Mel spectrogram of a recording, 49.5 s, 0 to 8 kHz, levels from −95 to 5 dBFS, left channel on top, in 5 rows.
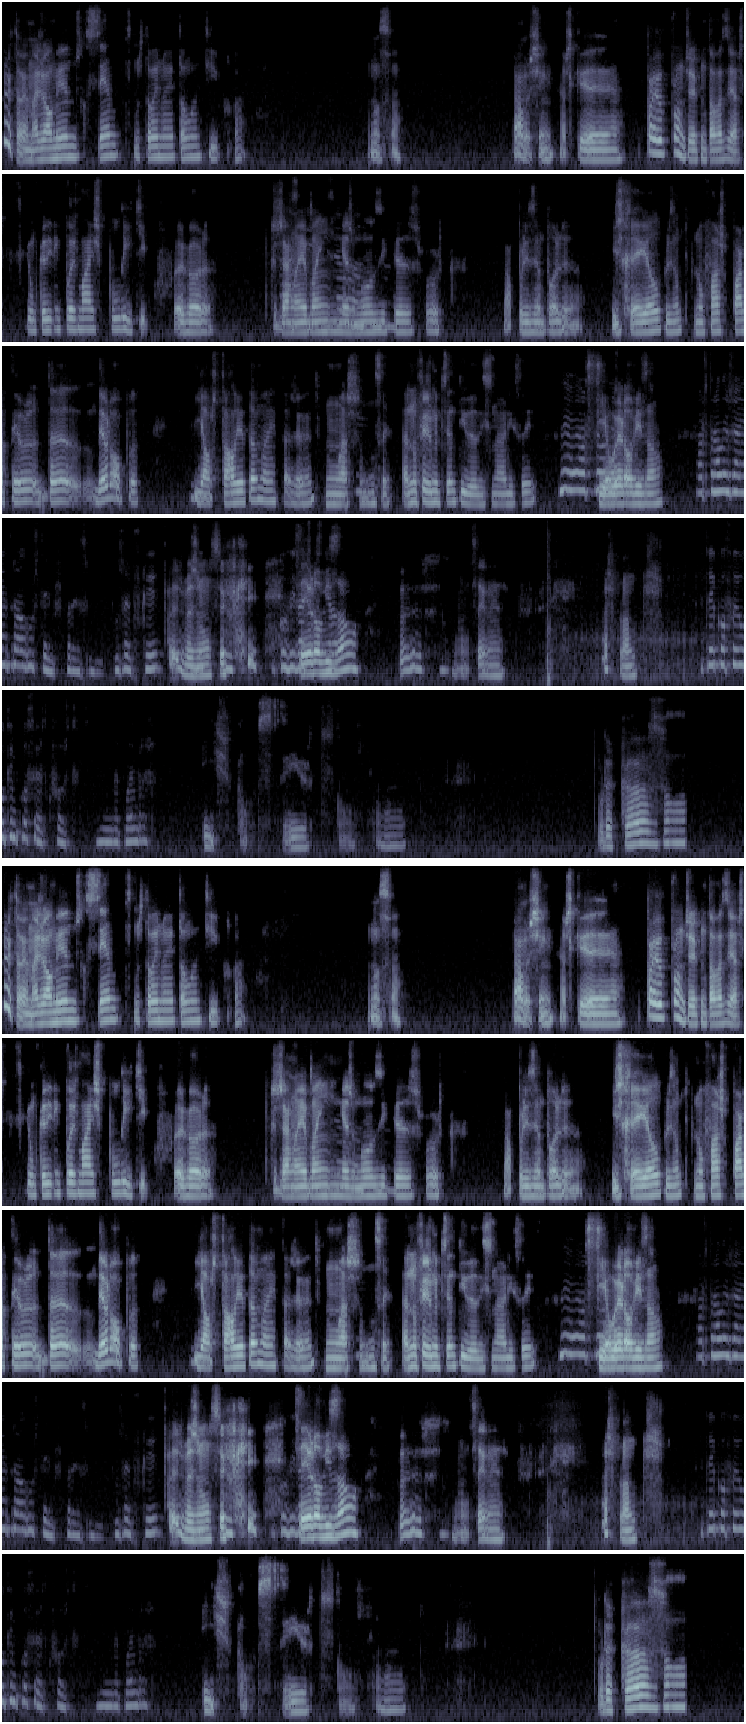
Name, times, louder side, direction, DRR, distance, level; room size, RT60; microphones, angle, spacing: voice 1, 0.0-3.2 4.9-5.3 6.8-8.3 8.6-9.9 10.2-12.7 13.5-15.8 16.6-17.6 18.0-21.6 22.3-26.9 27.7-28.6 31.9-34.4 35.0-36.4 37.0-37.2 37.7-38.5 42.2-44.2 44.6-45.0 47.5-48.7, right 7 dB, 90° right, 0.5 m, -33 dB
voice 2, 13.6-15.2 22.3-22.6 24.5-24.8 27.2-28.2 29.0-31.8 32.2-32.4 33.4-34.2 35.5-35.7 39.0-41.6, left 1 dB, 20° left, 0.6 m, -45 dB
Fire, 36.9-39.7 40.6-40.7, left 2 dB, 50° left, 1.3 m, -61 dB
head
